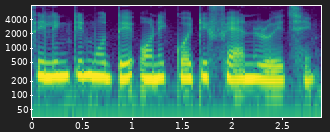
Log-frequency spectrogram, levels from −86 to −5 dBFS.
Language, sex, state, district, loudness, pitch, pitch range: Bengali, female, West Bengal, Cooch Behar, -11 LUFS, 235 Hz, 225-255 Hz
